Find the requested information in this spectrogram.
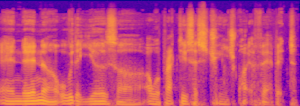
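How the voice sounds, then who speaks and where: With a Mandarin accent, a man speaks in a dark, mellow tone at a fairly low pitch, the sound dry and close with no echo. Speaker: theatre director. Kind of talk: conference panel talk. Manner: halting, many fillers.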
